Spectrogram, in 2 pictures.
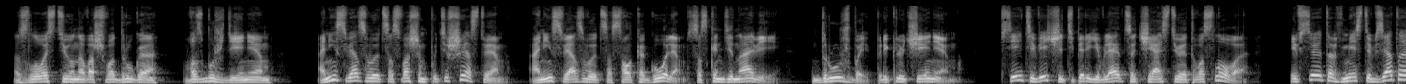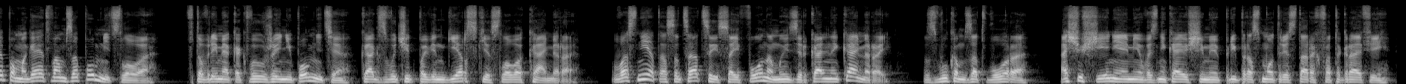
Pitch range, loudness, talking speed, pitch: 110-140 Hz, -17 LUFS, 140 wpm, 120 Hz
